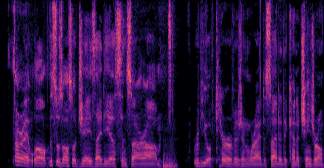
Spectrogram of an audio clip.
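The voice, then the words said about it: Wisconsin accent. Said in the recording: “especially when they hear my accent, which apparently I have an accent ... you definitely still have held on to most of your Wisconsin”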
